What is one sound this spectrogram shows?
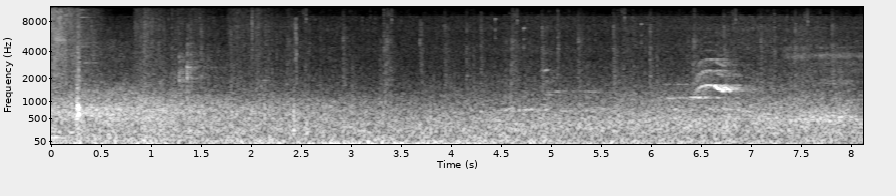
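Footsteps run across a wooden roof.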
